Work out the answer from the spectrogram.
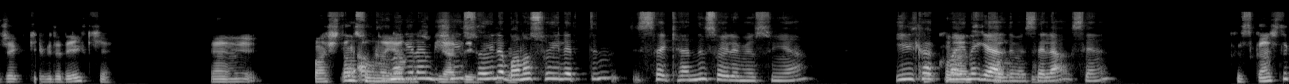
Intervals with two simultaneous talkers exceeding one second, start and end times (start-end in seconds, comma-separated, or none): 3.4-5.2, 9.1-10.5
